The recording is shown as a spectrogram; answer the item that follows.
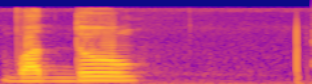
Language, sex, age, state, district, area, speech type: Telugu, male, 18-30, Telangana, Nirmal, rural, read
